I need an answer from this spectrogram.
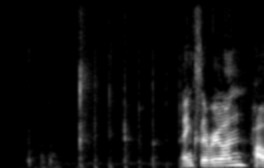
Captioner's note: clapping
